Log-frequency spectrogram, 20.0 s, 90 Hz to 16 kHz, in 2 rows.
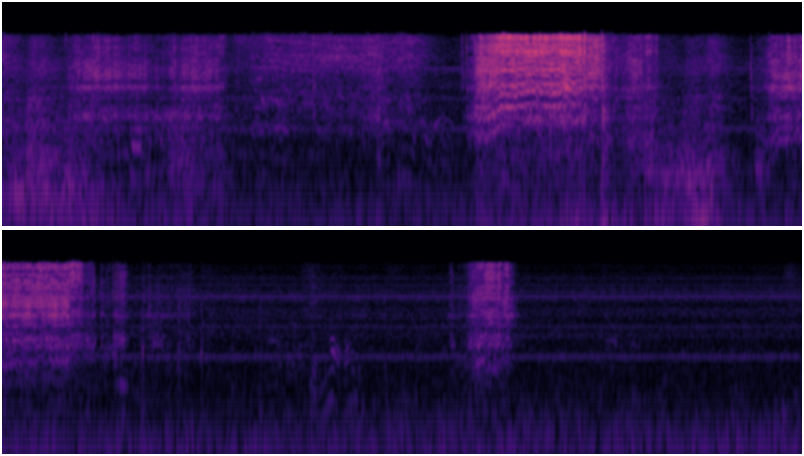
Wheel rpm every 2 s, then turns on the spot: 20, 10, 20, 90, 20, 40, 10, 10, 10, 0.
0-4 10-12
